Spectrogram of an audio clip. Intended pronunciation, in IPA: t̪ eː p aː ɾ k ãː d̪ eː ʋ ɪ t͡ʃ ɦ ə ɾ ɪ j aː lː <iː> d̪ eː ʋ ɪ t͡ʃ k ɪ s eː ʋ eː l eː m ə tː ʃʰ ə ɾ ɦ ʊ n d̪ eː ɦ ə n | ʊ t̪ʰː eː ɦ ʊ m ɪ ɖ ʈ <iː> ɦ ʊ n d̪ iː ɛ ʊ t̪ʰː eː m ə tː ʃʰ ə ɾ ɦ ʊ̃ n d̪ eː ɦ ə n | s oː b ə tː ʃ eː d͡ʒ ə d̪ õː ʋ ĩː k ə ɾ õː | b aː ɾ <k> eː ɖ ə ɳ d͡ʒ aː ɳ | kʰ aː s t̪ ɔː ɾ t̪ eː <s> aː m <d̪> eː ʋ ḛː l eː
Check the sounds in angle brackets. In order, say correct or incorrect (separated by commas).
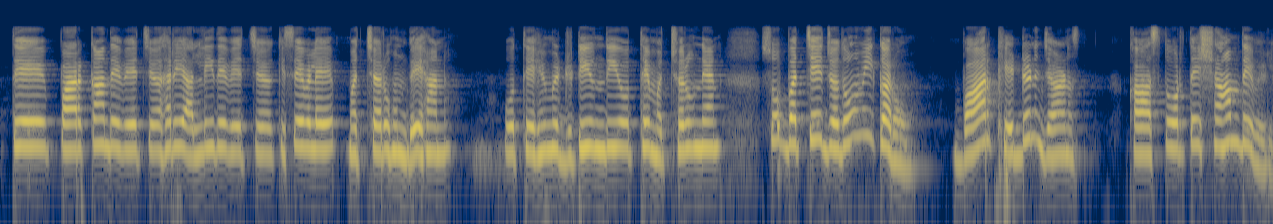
correct, correct, incorrect, incorrect, correct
